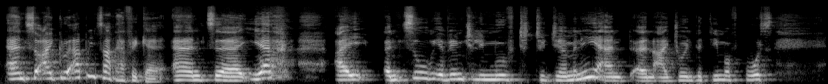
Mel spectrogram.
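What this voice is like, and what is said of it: South African German accent. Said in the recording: “you can hear from my accent. I am actually a born South African, but I am German.”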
